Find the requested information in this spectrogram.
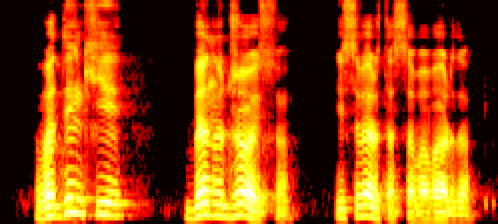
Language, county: Lithuanian, Klaipėda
